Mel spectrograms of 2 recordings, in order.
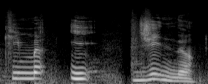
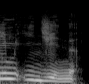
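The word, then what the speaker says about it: Kim Hye-jin: c'est chez Gallimard et je dirais qu'elle s'appelle Kim Hee-jin. – D'accord. – On va imaginer H-Y-E, ça se prononce I. D'accord. Kim Hee-jin.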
